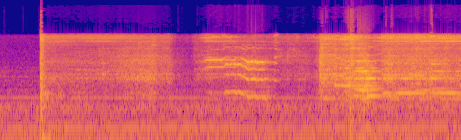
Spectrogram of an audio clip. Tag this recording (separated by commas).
Radio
